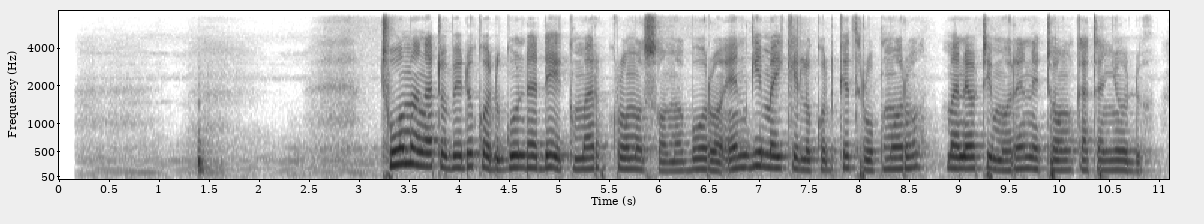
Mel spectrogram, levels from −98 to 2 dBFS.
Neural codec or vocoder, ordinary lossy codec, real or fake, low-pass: none; Opus, 64 kbps; real; 7.2 kHz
